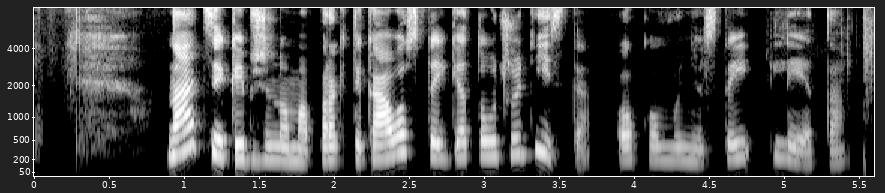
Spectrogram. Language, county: Lithuanian, Šiauliai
